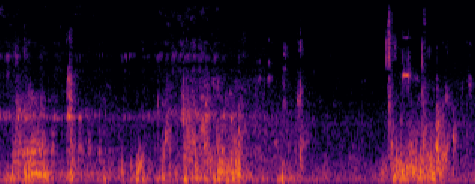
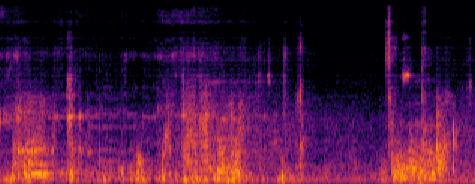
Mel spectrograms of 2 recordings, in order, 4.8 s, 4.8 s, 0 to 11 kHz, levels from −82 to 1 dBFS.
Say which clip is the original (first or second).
first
